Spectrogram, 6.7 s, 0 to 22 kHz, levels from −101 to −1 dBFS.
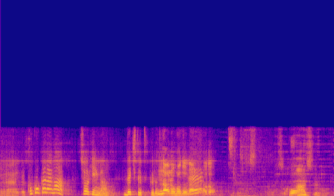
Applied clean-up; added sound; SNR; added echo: neural separator model SepFormer DNS4.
